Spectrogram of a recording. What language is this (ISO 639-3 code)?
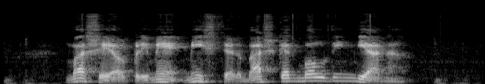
cat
